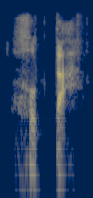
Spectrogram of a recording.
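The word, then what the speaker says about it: jota: moments ago right so the G is pronounced hey and the uh a j is a hota hota okay all right so I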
